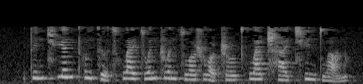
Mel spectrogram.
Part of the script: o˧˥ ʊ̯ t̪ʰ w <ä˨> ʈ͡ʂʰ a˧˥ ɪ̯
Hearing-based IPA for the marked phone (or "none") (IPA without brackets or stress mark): ä˥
